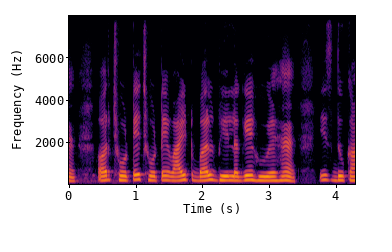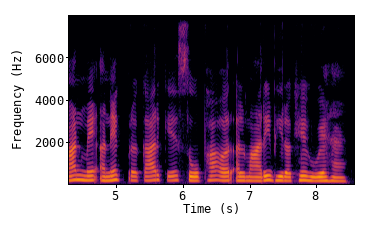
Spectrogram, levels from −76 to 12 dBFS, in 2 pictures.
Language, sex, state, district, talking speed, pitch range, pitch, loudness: Hindi, female, Jharkhand, Palamu, 155 wpm, 185-205 Hz, 195 Hz, -14 LUFS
